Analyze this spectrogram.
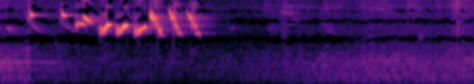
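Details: A captive Double-collared Seedeater gives a fast, short song of about eight bright, sweeping, high tumbling notes lasting about two seconds, followed only by a low traffic rumble.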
